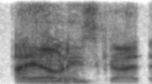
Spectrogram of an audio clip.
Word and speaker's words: Ione Skye: Is it Ione Skye? – Ione Skye. That's right.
